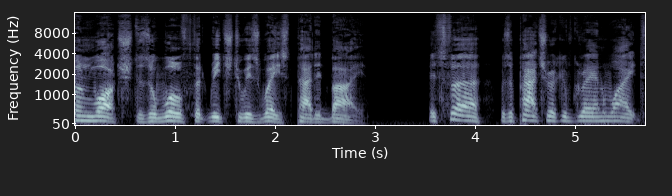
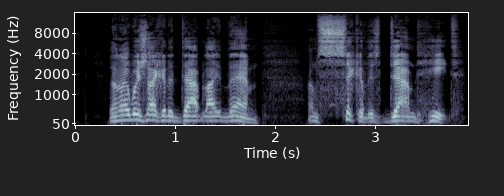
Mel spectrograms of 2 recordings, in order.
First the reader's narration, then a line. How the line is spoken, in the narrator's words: said Phocis Takar angrily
